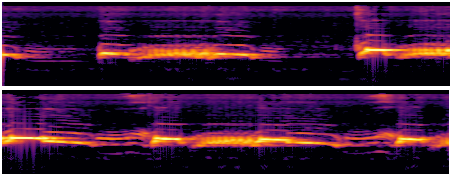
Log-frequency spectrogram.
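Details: Lure recording of a local puter spotted dove: low warbling coos, one phrase then a pause, followed by three more in quick succession, each a rising onset and a long quivering hum.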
